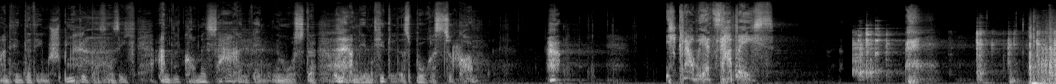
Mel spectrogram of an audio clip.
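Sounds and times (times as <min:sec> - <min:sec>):
speech: 0:00.1 - 0:05.6, 0:06.7 - 0:07.8
heavy metal door bolt sliding: 0:08.6 - 0:10.5.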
